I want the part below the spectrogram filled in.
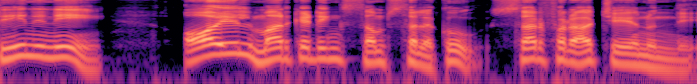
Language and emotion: Telugu, neutral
